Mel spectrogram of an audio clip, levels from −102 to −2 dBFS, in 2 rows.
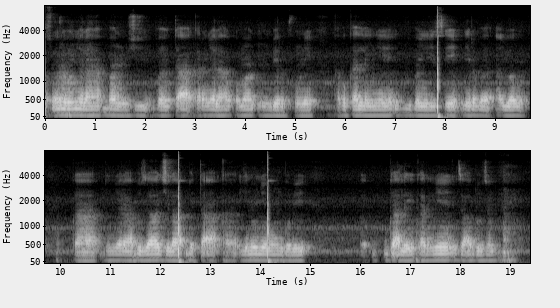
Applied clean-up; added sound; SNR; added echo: none; Tap / Hammer; 1 dB; reverberation time 0.5 s.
